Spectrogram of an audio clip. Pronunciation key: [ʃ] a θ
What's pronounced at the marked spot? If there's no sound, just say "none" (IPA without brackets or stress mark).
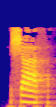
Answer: ʃ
